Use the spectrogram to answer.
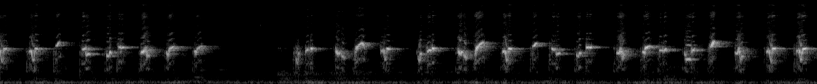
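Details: Sooty-headed bulbul giving a long, rapid 'ropel panjang' song: quick bubbly chirped notes stream out, break off for about a second of silence, then resume in a denser, busier chatter.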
